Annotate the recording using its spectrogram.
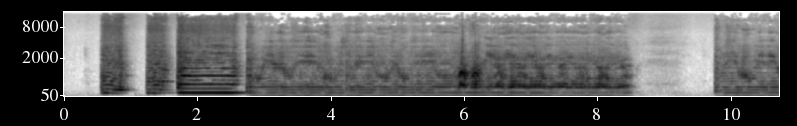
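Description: Homemade didgeridoo made from a cardboard fabric-bolt tube with a beeswax mouthpiece. It starts with two short blows and a louder, brighter blast about two seconds in, then settles into a steady drone with shifting, wah-like overtones. The drone stops about 8.5 seconds in and starts again near the end.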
